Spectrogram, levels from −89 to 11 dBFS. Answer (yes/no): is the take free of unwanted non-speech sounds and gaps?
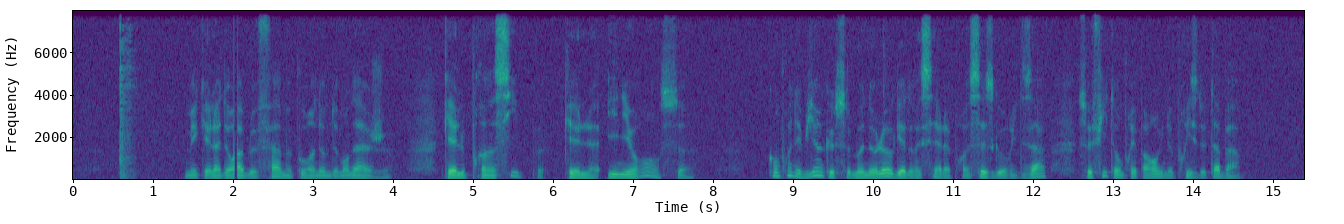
no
